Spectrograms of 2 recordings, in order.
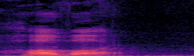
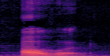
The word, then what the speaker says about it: hour: Start begin with yes H we cannot say hover right no h is a silent word in this silent letter in this word so we use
